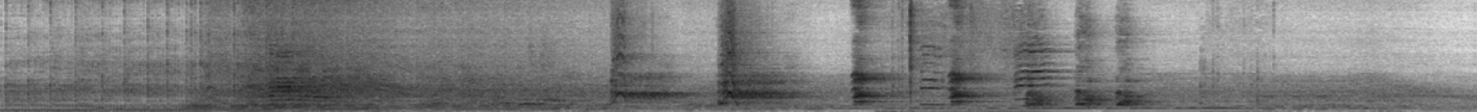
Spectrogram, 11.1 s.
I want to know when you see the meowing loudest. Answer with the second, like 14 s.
2 s.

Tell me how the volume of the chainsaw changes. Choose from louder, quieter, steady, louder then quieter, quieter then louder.
quieter.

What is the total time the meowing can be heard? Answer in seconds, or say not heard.
2 s.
